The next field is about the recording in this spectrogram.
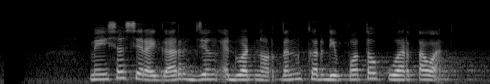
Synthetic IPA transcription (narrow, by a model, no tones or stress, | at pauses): meisasiɾaɡard͡ʒɨŋʔɛ̰dwart̪̚nɔrt̪ənkɨrdipɔt̪ɔkuwart̪awa̰n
